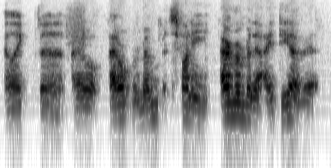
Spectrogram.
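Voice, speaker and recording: A man in a casual, reflective discussion, thinking aloud in a halting way and trailing off. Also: low voice, fairly even intonation. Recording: muffled, with faint hum.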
